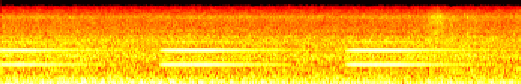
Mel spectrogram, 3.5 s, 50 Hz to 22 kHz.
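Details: Volvo wagon after replacing the corroded fuel pump control module with a used one, restarted with fuel pressure held at 55 PSI and 50% duty cycle; steady, even low hum at idle with a cabin chime beeping, running normally.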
